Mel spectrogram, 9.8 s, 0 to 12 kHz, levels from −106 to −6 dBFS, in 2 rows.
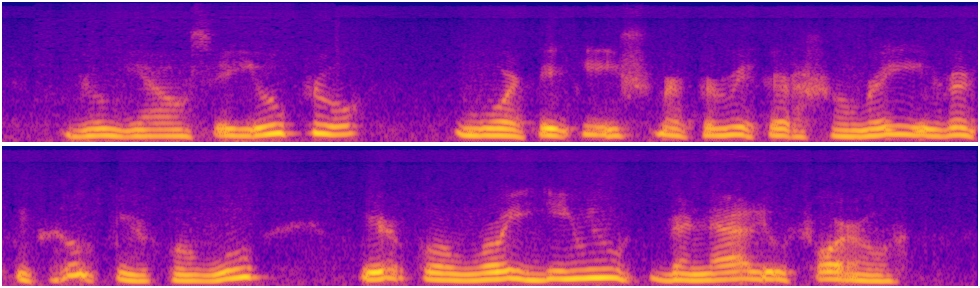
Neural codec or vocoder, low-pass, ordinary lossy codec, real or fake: codec, 24 kHz, 0.9 kbps, WavTokenizer, small release; 10.8 kHz; Opus, 32 kbps; fake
